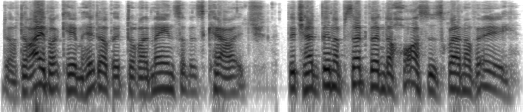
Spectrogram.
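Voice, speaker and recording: Man playing deferential hotel keeper, higher voice, solicitous, modest, storybook drama. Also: moderate pace, sharp tone, dry recording. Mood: obliging.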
